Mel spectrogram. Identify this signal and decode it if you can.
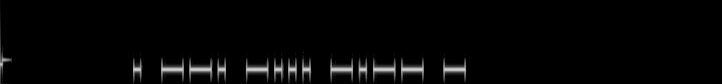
Morse code, heard as a keyed tone, about 17 wpm, 700 Hz. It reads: EGBYT
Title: Code Groups - 5 Letter:Numbers - 17wpm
